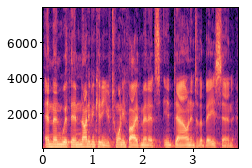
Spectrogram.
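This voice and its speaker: Rambling Midwestern man, lowish voice. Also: fairly even intonation, fast. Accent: Midwestern American. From American Midwest. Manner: rambling storyteller, many fillers and restarts. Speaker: drummer and guest. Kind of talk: casual chat.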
